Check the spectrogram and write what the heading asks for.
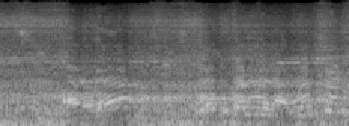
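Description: A man's voice speaking over a microphone in a spoken address, with a steady low rumble underneath.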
